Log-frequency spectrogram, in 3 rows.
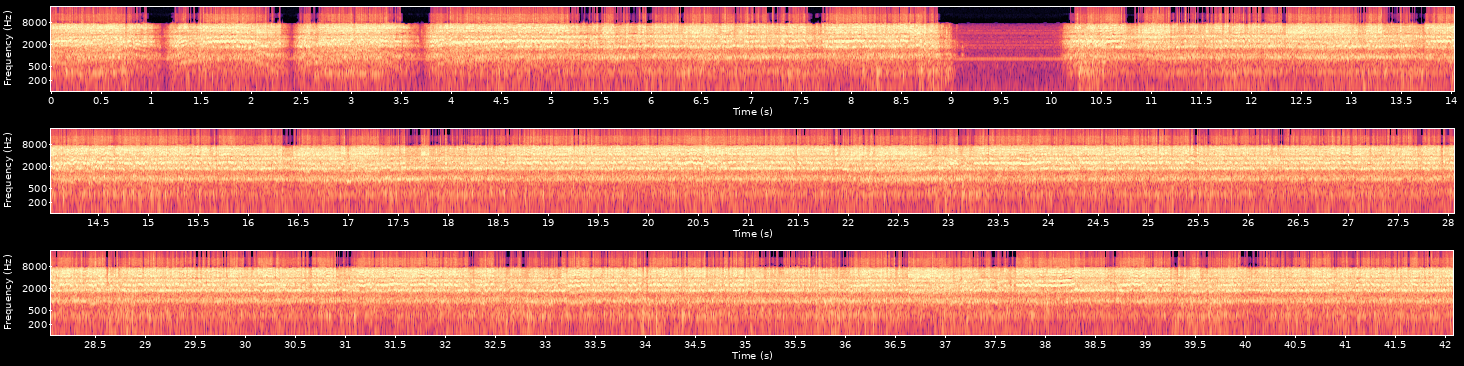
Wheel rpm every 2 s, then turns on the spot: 130, 120, 200, 230, 100, 180, 220, 230, 220, 230, 230, 220, 230, 230, 230, 230, 230, 230, 220, 220, 230.
none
